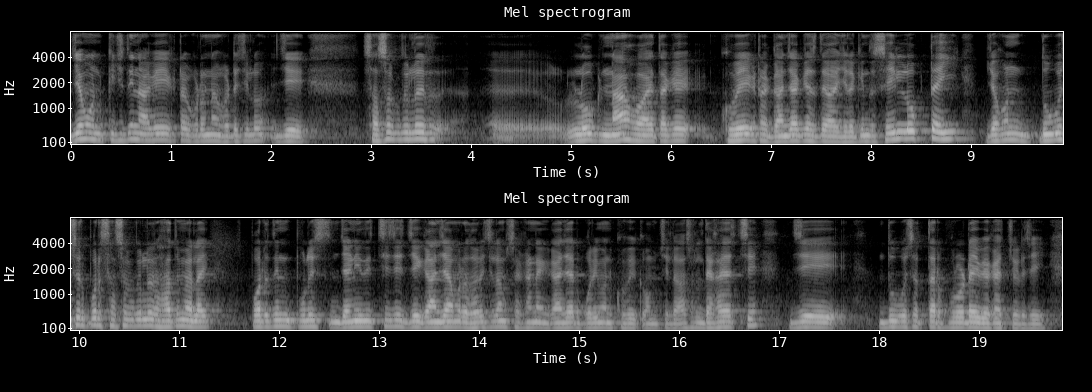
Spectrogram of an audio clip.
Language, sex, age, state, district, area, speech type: Bengali, male, 45-60, West Bengal, Purulia, urban, spontaneous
